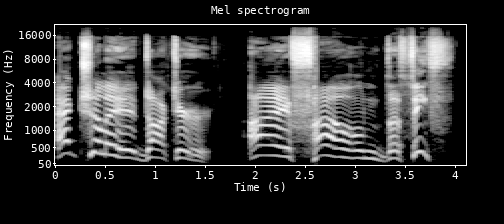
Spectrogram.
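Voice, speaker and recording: A reader voicing a furious, pompous older matron who declaims slowly and theatrically. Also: female voice, on the high side, sing-song, fairly bright tone, no room sound, clean studio sound, pitched above the performer's own voice, exaggerated voice. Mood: indignant, grand. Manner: haughty, theatrical, slow declamation.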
